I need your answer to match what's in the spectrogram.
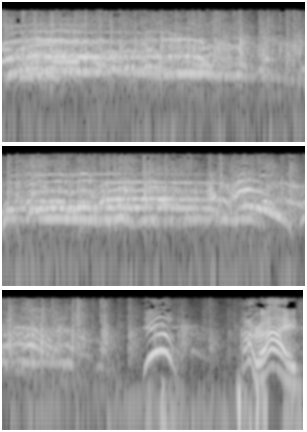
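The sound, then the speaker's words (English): A lively crowd at the YEG Live Songwriter Stage at the Hideaway cheers and whoops loudly, with overlapping shouting voices and scattered clapping throughout, ending in a few rising, excited yells. “We got a great crowd.”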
